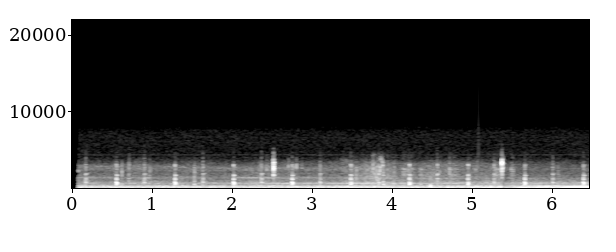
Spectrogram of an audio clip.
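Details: BMW E36 automatic, driving cold: steady low whine climbing slightly with speed, first blamed on the automatic gearbox but caused by a failing driveshaft center bearing under six months old.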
